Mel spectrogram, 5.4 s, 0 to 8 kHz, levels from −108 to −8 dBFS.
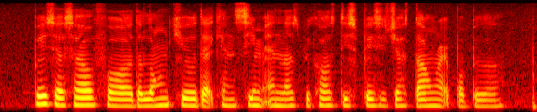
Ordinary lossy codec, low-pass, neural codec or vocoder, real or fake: none; 7.2 kHz; none; real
